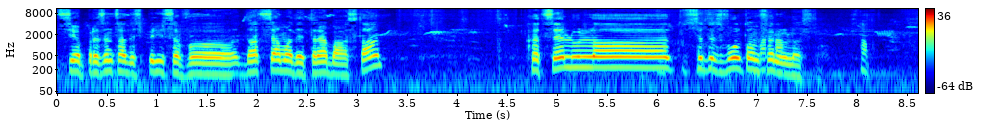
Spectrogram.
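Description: A woman speaks calmly and firmly nearby, outdoors.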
